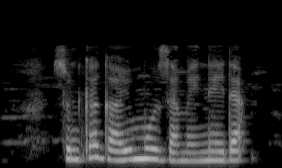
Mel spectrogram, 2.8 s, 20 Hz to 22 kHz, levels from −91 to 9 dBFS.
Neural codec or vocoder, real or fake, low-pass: none; real; 7.2 kHz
